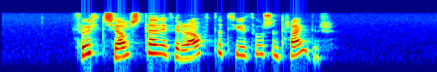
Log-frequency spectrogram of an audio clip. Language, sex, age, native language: Icelandic, female, 40-49, Icelandic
